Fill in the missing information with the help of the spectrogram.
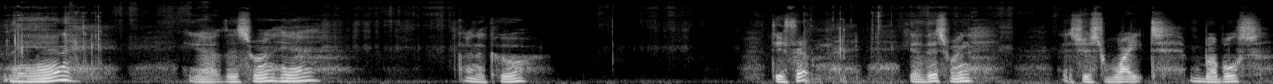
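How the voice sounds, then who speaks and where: Gravelly, slow-talking man outdoors. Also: medium pitch, a little hiss or hum. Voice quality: gravelly, husky. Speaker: rockhounding vlogger. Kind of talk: casual outdoor show-and-tell. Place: outdoors on open hilly ground.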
